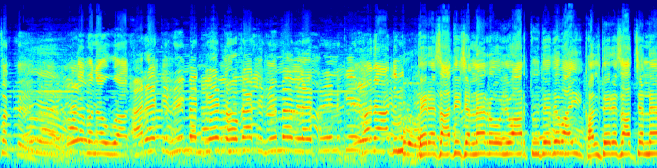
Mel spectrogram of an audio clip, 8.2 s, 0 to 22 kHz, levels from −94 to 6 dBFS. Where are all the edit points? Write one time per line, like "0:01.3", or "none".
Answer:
0:05.0
0:07.2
